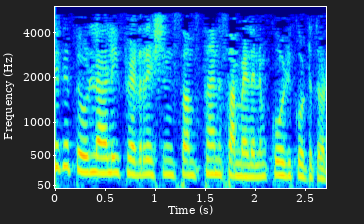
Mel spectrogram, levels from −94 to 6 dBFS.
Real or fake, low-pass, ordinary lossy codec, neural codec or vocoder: real; 5.4 kHz; MP3, 24 kbps; none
